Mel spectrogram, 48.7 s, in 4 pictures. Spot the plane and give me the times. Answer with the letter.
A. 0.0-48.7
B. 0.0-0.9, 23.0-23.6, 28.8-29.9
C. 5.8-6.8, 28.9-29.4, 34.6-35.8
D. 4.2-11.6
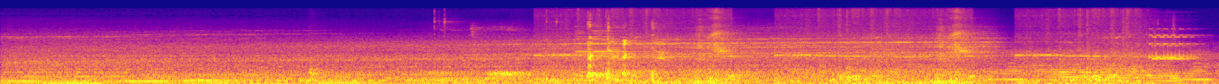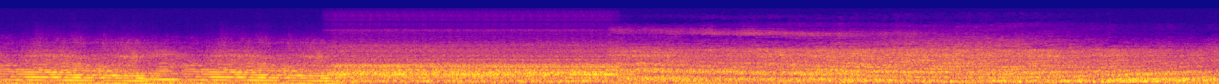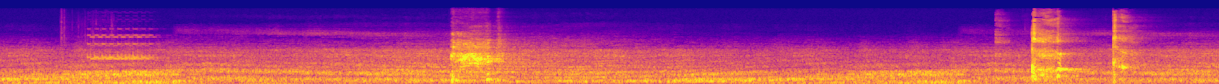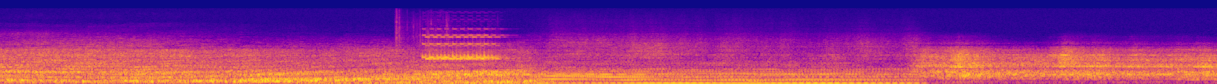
A.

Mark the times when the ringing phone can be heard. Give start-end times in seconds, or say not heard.
11.3-12.0, 24.9-26.0, 40.5-41.6.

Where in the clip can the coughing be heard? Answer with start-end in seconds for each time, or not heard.
5.8-6.8, 28.9-29.4, 34.6-35.8.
